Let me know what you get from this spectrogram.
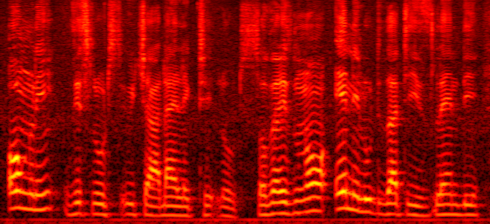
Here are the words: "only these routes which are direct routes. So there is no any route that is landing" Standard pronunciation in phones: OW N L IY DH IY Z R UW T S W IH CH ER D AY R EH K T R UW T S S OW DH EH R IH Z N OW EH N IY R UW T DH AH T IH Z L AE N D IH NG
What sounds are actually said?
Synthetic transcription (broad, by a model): OW N L IY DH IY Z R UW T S W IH CH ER D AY L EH K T L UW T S S OW DH EH R IH Z N OW EH N IY L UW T DH AH T IH Z L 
